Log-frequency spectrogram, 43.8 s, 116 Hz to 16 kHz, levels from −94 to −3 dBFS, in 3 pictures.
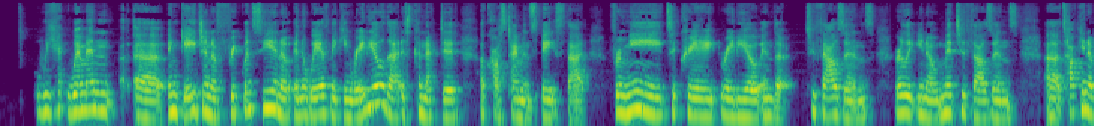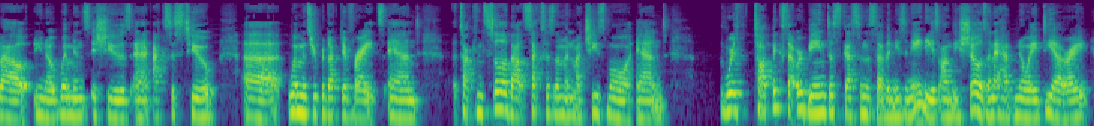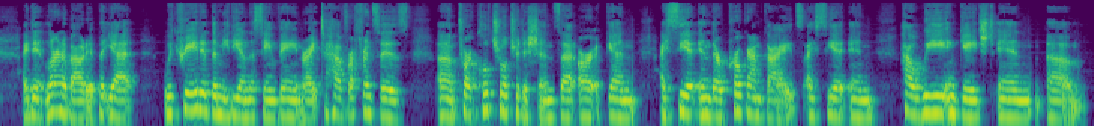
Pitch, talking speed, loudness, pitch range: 180 Hz, 165 wpm, -17 LUFS, 170-195 Hz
